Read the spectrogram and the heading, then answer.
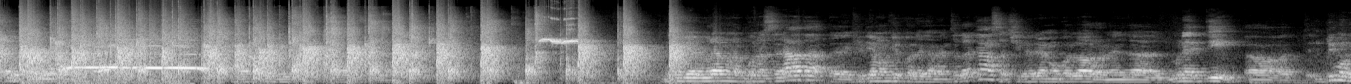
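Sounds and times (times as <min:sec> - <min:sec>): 
applause: 0:00.0 - 0:07.0
speech: 0:06.9 - 0:13.5.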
